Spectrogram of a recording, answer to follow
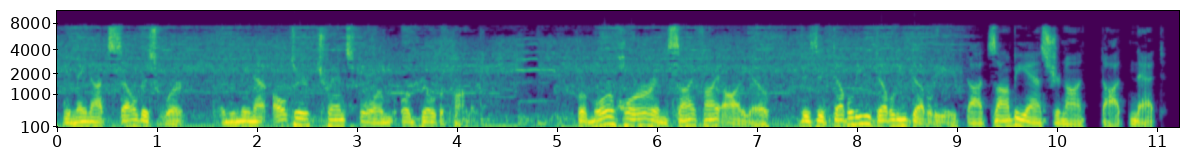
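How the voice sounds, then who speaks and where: Male announcer for closing credits, low register, formal scripted read over a guitar bed. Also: expressive, unhurried. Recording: dull audio, loud guitar music behind. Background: plucked guitar music.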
